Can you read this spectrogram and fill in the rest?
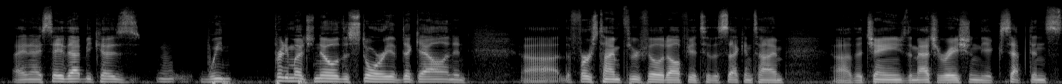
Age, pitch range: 40-59, 105-130 Hz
